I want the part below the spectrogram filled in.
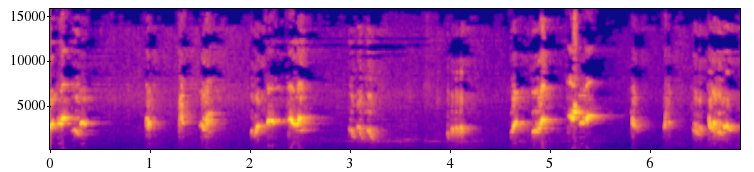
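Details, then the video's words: A sooty-headed bulbul sings a lively run of short, bright chirping phrases, several per second with brief gaps, with no other sounds. "BURUNG KUTILANG EMAS GACOR FULL ISIAN"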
